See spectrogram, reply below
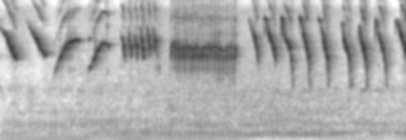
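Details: Canary sings a training song with slurred whistles, a buzzy trill, a sustained rolled phrase, then evenly spaced descending notes repeated about four times a second.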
